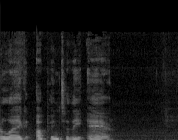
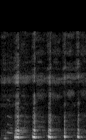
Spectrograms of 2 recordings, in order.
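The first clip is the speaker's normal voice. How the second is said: loud, high burst of chuckles; laughing; 12 semitones higher, 13 dB louder than usual. Real, not acted. Coach answering teasing viewer, loud high laughter. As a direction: laugh out hard in rapid pulses.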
